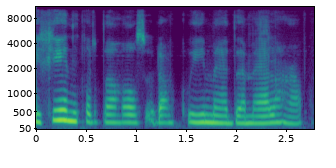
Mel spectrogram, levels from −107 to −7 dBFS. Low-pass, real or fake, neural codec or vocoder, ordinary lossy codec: 9.9 kHz; fake; codec, 24 kHz, 0.9 kbps, WavTokenizer, small release; none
